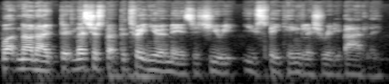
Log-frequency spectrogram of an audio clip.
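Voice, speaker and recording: A low-pitched man with a husky voice co-hosts a podcast, trading wry, deadpan remarks in relaxed chat. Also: quick pace. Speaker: podcast co-host. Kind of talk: casual chat.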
